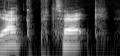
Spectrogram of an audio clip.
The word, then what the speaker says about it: AGPTEK: This time I'm using the RØDE Wireless Go with the AGPTEK, that's how you say it, £12 lavalier mic.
